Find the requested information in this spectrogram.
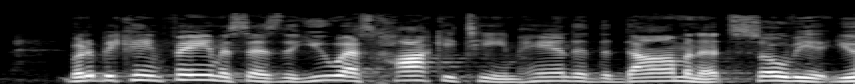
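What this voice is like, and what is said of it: Usual voice. Nothing is said of it.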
